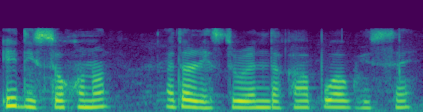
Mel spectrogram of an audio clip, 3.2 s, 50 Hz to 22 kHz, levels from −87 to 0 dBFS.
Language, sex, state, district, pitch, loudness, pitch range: Assamese, female, Assam, Sonitpur, 230 Hz, -16 LUFS, 225-240 Hz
